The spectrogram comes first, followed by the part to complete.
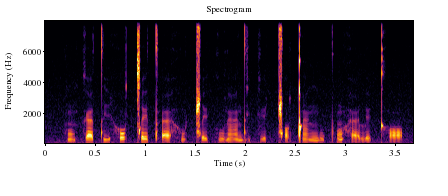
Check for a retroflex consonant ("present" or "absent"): absent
